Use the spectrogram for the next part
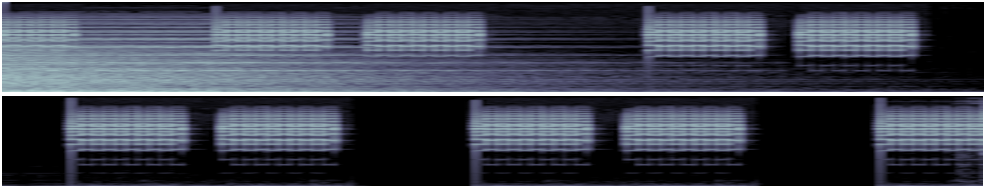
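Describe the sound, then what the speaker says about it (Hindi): A telephone rings in repeated electronic bursts, pairs of trilling tones separated by pauses, after a loud fading sound at the start. "डॉक्टर नियति का फोन है, क्या करूं?"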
